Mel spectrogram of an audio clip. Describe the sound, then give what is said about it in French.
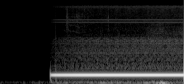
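A telephone ringing tone on a call: a steady single-pitched tone begins after half a second of silence and holds unbroken to the end. “Ça sonne.”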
